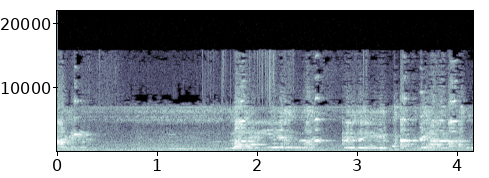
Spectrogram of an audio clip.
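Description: A short hush of room noise, then about two seconds in a faint human voice with held, sing-song notes, half sung and half spoken, comes through the video-call audio.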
